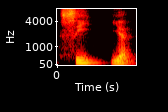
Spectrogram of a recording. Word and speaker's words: see ya: But to pronounce it naturally, we change the oo sound out of you to the schwa sound, and it becomes y. So the whole thing is see ya.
